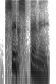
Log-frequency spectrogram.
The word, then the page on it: sixpenny: Indian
